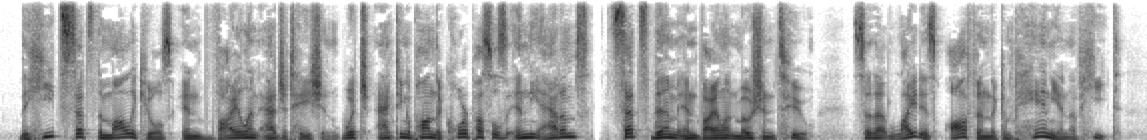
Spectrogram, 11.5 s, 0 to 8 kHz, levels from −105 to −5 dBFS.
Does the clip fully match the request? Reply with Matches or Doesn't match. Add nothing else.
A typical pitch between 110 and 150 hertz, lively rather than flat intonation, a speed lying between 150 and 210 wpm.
Matches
